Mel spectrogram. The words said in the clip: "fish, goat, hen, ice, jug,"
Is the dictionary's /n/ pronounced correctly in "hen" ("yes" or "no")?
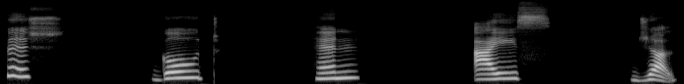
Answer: yes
